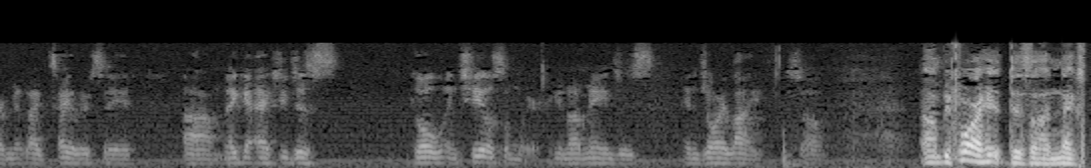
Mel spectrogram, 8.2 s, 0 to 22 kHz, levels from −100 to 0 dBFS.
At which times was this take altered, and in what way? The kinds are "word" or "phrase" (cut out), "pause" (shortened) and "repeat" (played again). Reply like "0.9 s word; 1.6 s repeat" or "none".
none

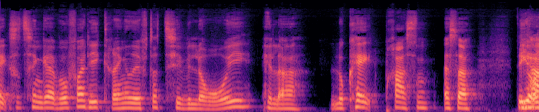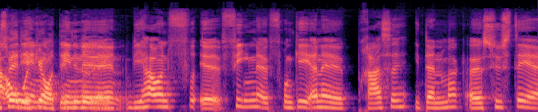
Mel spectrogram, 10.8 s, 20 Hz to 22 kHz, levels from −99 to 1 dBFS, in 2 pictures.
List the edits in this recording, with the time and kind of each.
none

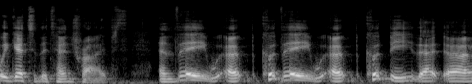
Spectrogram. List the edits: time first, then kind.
2.8 s repeat

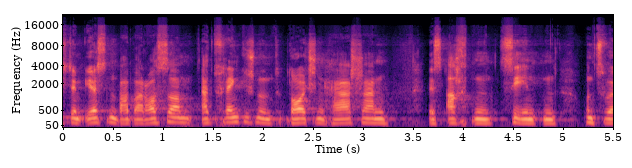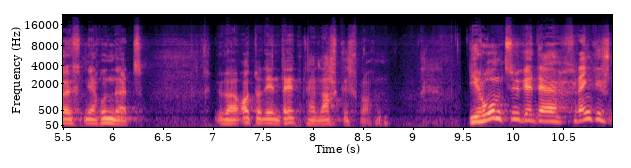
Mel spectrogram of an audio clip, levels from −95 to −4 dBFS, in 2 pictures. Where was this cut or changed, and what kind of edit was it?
1.5 s word; 7.9 s phrase; 9.5 s pause

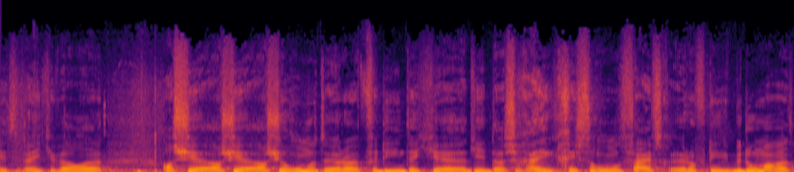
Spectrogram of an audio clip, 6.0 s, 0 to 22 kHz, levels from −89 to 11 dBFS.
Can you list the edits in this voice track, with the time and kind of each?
1.7 s repeat; 3.5 s word

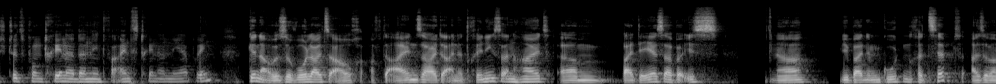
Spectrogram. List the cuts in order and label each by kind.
5.5 s pause

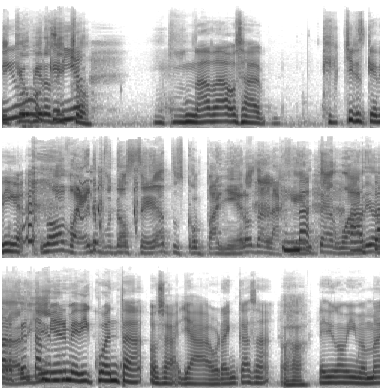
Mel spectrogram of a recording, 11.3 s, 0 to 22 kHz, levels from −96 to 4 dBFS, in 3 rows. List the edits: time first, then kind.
none

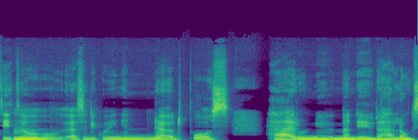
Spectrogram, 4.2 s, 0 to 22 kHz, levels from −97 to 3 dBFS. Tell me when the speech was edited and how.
none

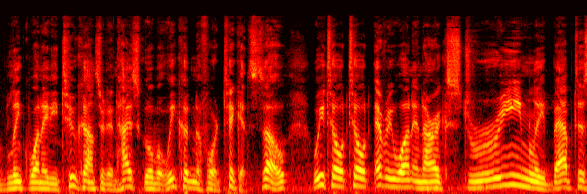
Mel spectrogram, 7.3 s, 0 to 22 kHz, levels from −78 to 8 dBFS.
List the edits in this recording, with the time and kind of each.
4.4 s repeat

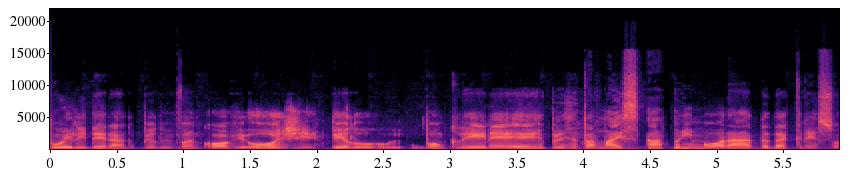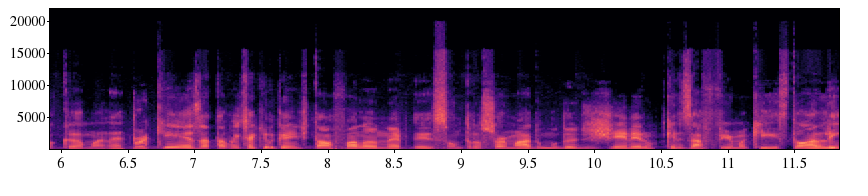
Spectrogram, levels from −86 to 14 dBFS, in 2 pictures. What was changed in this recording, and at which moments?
4.1 s word; 8.6 s word; 10.5 s word

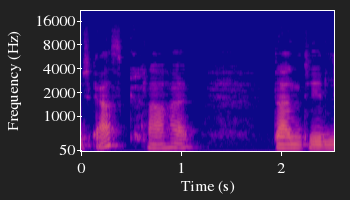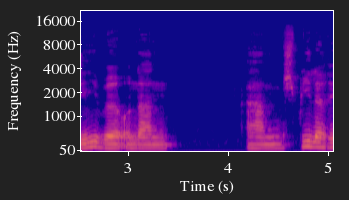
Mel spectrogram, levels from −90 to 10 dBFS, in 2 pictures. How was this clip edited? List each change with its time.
none

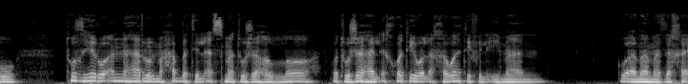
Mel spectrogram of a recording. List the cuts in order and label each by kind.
1.4 s word; 3.2 s pause

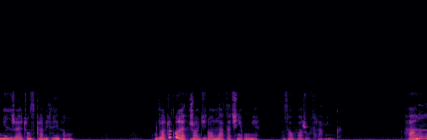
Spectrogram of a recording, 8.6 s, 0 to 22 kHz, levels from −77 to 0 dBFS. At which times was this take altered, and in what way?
3.8 s phrase; 4.1 s word

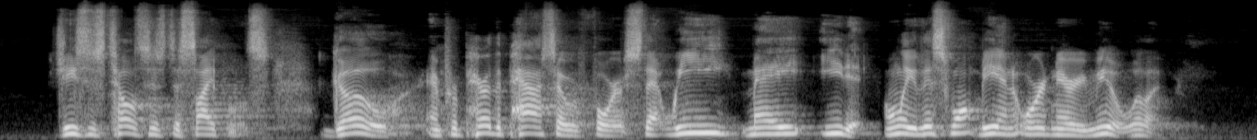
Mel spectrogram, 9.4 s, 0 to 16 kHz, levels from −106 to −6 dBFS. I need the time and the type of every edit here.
6.6 s pause

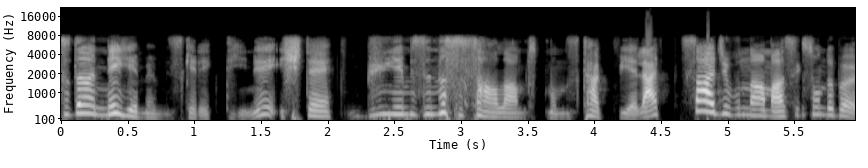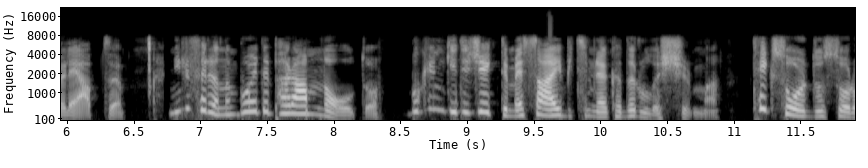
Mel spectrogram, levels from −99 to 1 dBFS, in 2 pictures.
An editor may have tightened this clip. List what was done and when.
3.9 s phrase; 5.6 s phrase; 6.7 s pause; 7.5 s word; 8.4 s pause

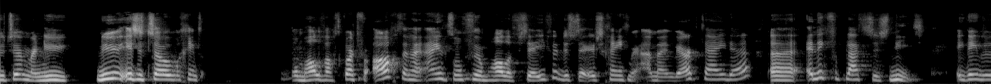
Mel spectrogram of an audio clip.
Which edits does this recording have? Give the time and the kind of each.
0.9 s word; 1.7 s phrase; 2.9 s word; 6.3 s word; 7.6 s pause

